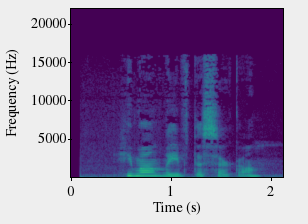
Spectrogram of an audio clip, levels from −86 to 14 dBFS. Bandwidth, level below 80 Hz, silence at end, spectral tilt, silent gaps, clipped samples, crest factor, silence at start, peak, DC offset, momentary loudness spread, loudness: 16.5 kHz; -56 dBFS; 0.2 s; -3.5 dB/octave; none; under 0.1%; 20 dB; 0.1 s; -12 dBFS; under 0.1%; 10 LU; -29 LUFS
